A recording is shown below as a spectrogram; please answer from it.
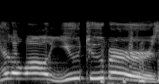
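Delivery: play-acted bubbly, super cheerful, very high, excited voice. Recalling a YouTuber who got the speaker started, imitating New York Stilo's jovial greeting. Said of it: "he was like super jovial and excited".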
